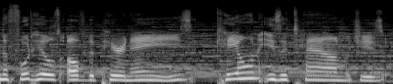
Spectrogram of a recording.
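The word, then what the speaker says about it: Quillan: our campsite at Keon we were Aussies we would pronounce it quillin pretty sure it's Keon just zoom in so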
